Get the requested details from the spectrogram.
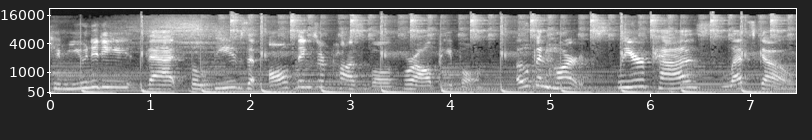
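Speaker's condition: No condition

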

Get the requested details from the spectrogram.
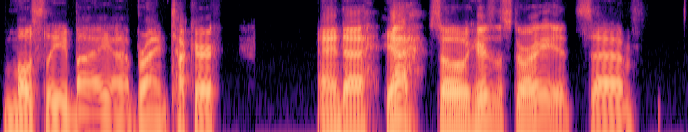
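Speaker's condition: No condition

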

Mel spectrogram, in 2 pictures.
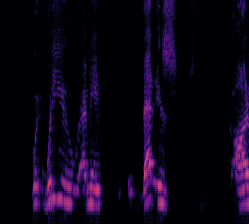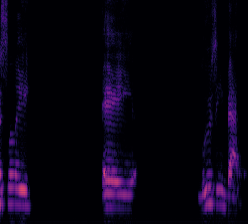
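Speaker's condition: Aphasia; aphasia after an accident, persistent, not expected to go away; attends Stroke Comeback Center, working to improve talking; words often don't come out when trying to speak

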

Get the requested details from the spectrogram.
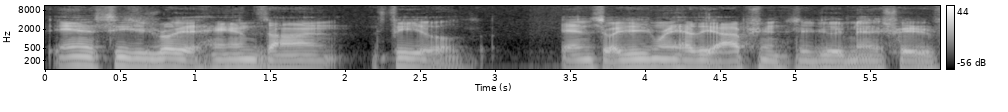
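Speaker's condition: Young-onset Parkinson's disease; diagnosed at 38, hereditary gene form, right hand weak, freezing, 5 years medication, then deep brain stimulator; daily exercise on Peloton bike, rock climbing

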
